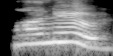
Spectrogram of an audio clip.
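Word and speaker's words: Molineux: The next one I think I've got, Molyneux. Is it wrong? Molyneux.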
